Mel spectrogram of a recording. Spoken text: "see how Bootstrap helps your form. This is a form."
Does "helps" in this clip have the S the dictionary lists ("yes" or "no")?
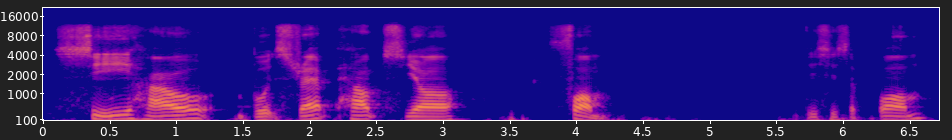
yes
